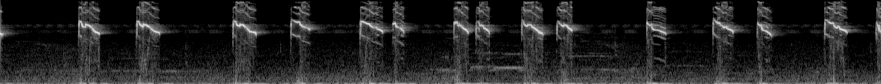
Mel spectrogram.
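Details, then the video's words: Oriental white-eye calls played to get a bird singing quickly: bright, shrill notes falling sharply in pitch, given singly and in close pairs at a brisk, uneven pace. "Pancingan Burung Pleci Agar Cepat Ngalas & Buka Paruh Maksimal"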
